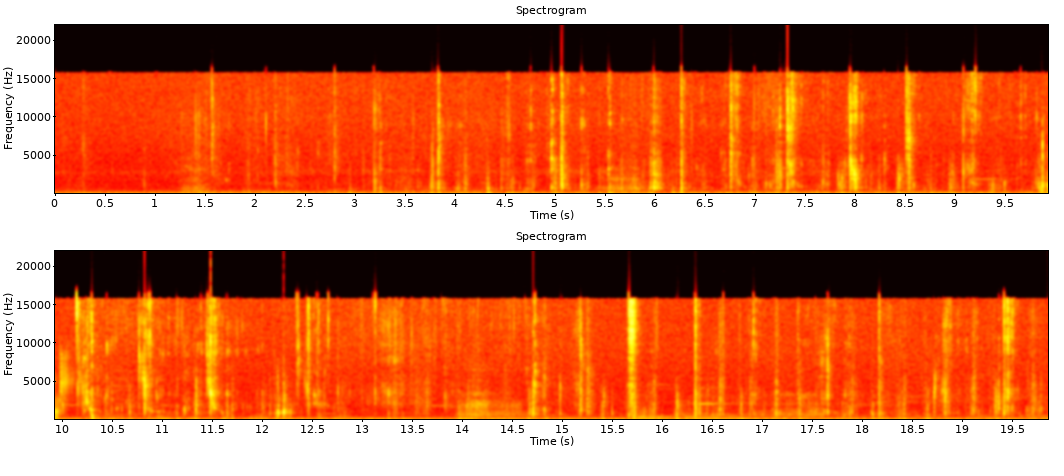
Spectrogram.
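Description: Close-up eating sounds of a chicken burger being bitten and chewed: a crumb-coated fried chicken patty and soft bun. Many sharp, crisp crunches come at irregular intervals.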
